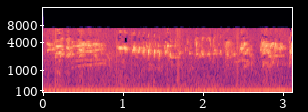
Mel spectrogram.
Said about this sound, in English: The birds of the swamp. Hear it? Listen to that.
